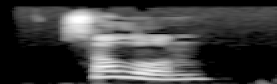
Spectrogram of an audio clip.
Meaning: 1. salon (fashionable shop or customer service), hairdressing salon 2. show, exhibition 3. art gallery 4. lounge, waiting room 5. cabin, passenger compartment 6. salon 7. saloon
- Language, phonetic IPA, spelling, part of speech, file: Russian, [sɐˈɫon], салон, noun, Ru-салон.ogg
